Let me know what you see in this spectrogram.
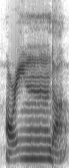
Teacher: आइन को क्लियर करना है, हमज़ा नहीं निकालना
